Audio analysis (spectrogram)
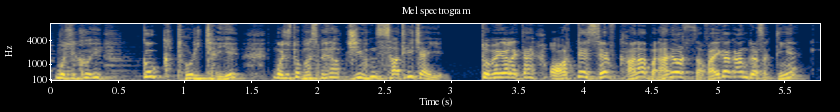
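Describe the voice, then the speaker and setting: A man's voice: high voice, big pitch swings, fast, breathy edge, faint music behind, heavily acted. A pleading lovesick young man. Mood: defiant. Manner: emotional, pleading. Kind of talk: Hindi film dub.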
